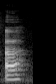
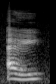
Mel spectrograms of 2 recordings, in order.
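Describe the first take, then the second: First: The word has a weak schwa vowel. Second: The word has a full, strong vowel.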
